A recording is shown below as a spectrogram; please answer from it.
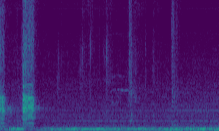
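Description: Cordless drill driving screws into metal joist hangers, in sped-up footage, with a couple of sharp clicks right at the start, over wind on the microphone.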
